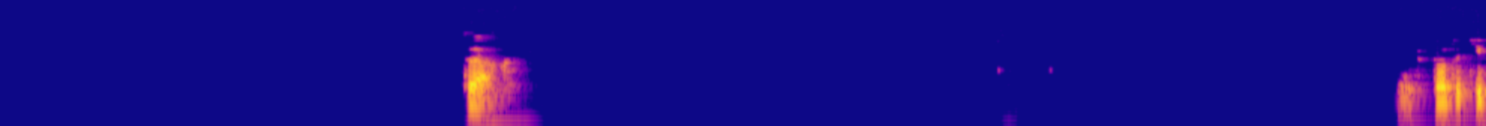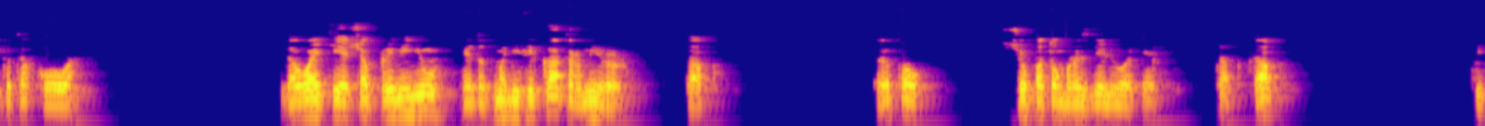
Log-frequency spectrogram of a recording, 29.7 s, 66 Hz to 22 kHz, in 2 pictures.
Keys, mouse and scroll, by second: 0.3 click, 0.9-2.6 ctrl+drag, 3.5 middle click, 4.4 middle click, 5.1-6.5 middle drag, 6.7-8.6 middle drag, 9.2 alt+middle click, 10.4 shift+middle click, 10.8-11.8 middle drag, 12.3 shift+middle click, 13.2-13.7 shift+middle drag, 14.3-14.7 shift+middle drag, 15.9 middle click, 16.8 middle click, 17.5 middle click, 17.9 shift+middle click, 19.0 middle click, 20.7 middle click, 21.4 Tab, 21.7 middle click, 23.0-23.9 drag, 24.3-26.4 middle drag, 27.0 Tab, 27.4 middle click, 28.1 click, 29.0 shift+middle click.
